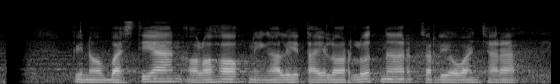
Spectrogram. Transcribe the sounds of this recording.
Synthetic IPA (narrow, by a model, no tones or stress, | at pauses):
pinɔbast̪ianɔlɔɦɔk̚niŋalit̪ailɔrlut̪̚nərkɨrdiawaɲt͡ʃaɾa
